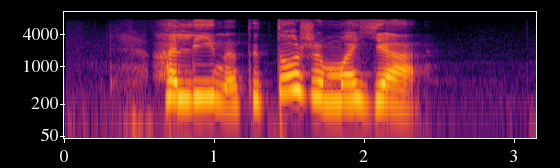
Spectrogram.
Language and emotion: Russian, positive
